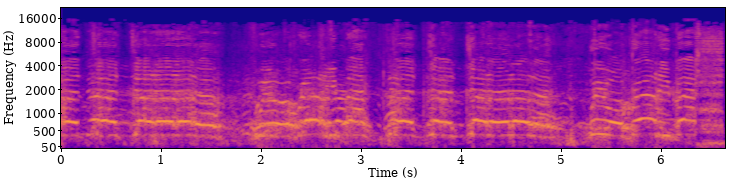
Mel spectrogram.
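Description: A crowd of schoolboys protesting and calling for the resignation of their headmaster chants loudly in unison, the massed voices rising and falling in rhythmic bursts separated by brief pauses, with no other sound standing out.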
